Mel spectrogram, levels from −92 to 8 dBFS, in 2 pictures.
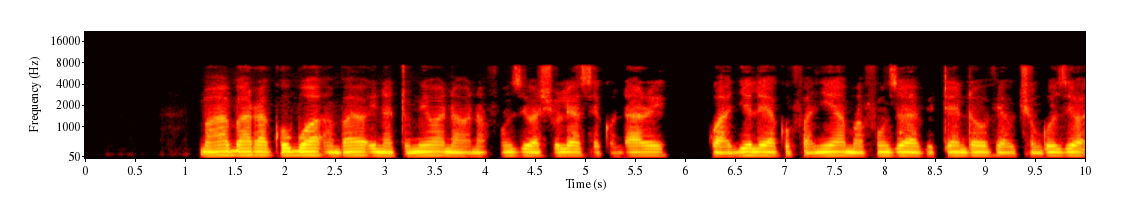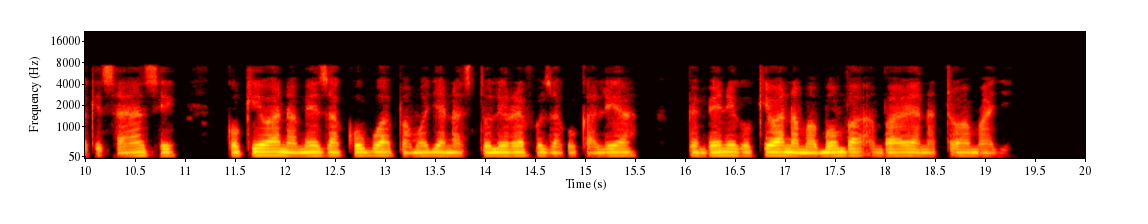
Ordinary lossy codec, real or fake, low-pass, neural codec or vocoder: AAC, 48 kbps; real; 7.2 kHz; none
